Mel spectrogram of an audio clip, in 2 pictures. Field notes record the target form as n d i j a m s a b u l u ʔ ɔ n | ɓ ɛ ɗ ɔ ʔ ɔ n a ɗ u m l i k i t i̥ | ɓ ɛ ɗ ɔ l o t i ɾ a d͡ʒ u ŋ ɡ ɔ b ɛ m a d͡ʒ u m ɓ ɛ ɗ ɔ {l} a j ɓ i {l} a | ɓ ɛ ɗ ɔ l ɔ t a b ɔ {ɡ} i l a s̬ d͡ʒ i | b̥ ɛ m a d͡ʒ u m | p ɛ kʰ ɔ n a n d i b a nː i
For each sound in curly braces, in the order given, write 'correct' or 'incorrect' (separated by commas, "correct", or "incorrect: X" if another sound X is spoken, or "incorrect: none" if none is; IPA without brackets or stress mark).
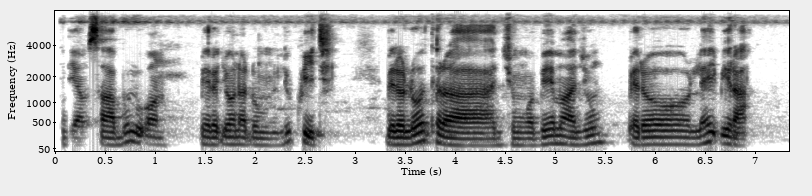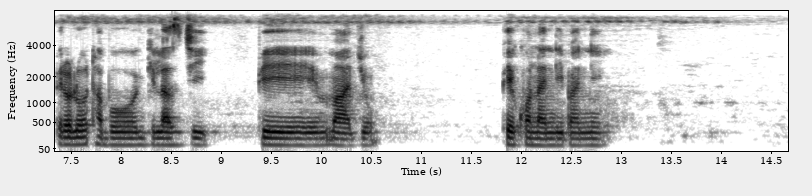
correct, incorrect: ɾ, correct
